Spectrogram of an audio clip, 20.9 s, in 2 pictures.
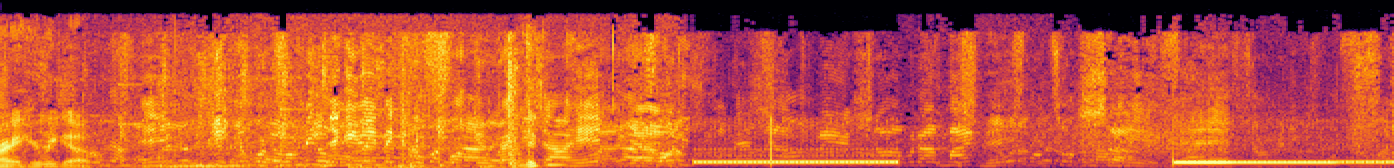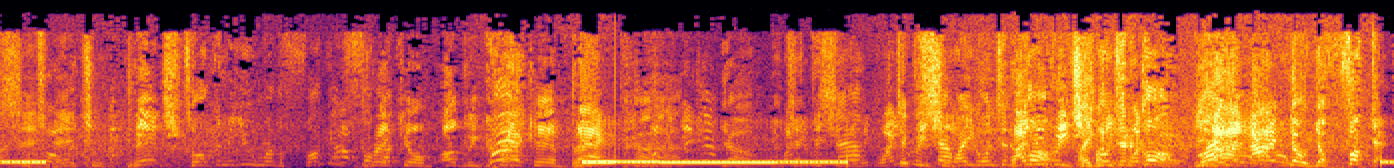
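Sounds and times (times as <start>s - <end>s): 
speech: 0.0s - 5.4s, 7.0s - 9.7s, 11.0s - 20.8s
telephone line tones as a call is placed: 5.2s - 6.8s, 8.8s - 10.8s, 14.8s - 16.8s.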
